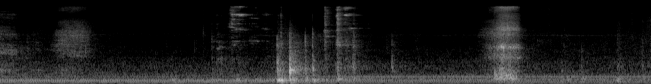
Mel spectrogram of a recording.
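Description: Plastic pet carrier being handled, its wire door shut: a few knocks and rattles about three seconds in and a brief rustle near the end, over a steady low hum.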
